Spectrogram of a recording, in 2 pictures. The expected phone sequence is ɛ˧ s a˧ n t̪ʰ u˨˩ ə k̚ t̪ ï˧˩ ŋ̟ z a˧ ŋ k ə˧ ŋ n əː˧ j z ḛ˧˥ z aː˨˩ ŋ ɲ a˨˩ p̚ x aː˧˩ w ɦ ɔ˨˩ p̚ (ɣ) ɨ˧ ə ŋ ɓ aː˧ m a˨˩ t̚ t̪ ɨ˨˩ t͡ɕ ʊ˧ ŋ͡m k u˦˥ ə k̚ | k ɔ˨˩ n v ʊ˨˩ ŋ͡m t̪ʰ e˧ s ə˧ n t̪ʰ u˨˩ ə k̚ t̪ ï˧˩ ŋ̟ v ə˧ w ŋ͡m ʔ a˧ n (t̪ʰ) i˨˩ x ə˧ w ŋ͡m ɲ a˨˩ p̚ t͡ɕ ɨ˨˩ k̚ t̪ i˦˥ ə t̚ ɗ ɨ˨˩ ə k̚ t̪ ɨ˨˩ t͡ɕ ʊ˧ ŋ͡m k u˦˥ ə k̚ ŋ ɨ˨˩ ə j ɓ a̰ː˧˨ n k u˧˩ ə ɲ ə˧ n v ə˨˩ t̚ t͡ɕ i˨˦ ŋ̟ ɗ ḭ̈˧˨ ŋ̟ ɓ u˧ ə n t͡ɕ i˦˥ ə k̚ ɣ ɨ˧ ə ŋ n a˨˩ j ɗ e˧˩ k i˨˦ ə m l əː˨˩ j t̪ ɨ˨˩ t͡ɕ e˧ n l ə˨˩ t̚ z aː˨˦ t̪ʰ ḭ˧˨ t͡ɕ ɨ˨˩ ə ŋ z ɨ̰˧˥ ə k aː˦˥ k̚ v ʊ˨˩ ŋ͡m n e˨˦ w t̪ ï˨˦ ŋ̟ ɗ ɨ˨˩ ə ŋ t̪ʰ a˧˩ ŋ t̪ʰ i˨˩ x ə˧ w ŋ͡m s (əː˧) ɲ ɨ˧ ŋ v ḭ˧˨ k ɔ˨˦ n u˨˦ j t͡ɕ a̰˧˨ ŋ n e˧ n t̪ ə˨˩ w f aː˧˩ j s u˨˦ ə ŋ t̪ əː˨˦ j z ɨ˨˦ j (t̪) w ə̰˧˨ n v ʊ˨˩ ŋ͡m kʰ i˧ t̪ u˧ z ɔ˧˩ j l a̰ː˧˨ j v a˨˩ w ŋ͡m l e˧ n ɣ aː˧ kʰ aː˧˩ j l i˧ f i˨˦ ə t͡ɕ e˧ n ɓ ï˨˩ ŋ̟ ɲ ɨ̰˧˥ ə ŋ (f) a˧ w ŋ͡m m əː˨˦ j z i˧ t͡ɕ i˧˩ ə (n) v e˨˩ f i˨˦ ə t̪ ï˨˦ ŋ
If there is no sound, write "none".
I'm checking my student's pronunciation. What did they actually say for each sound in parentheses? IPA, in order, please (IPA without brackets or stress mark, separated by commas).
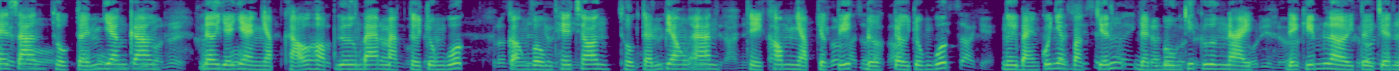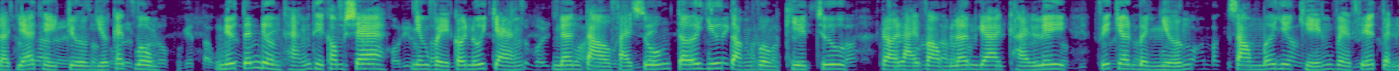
ɣ, t̪ʰ, aː˧, t̪, s, n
